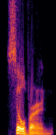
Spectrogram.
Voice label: "silvern", American

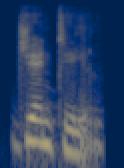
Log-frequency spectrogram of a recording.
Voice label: "genteel", Indian

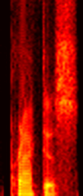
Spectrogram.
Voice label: "practise", American

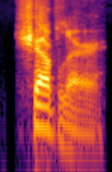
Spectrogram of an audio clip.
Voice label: "shoveller", American

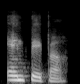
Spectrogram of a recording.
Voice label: "endpaper", Indian

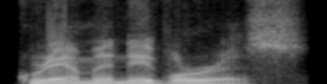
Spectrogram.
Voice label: "Graminivorous", American

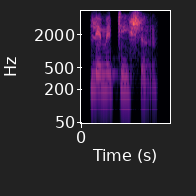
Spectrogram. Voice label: "limitation", Indian

